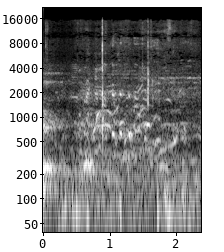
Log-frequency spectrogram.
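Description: Quiet murmur of many young voices chattering at once in the background.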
